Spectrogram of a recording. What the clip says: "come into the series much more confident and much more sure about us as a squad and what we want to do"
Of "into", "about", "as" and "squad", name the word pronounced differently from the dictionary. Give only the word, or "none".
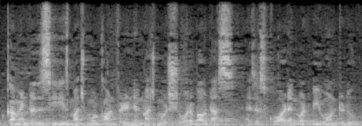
none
